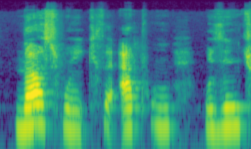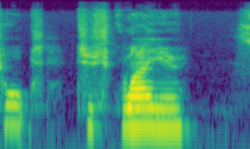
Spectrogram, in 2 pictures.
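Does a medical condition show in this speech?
Yes: cerebral palsy.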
